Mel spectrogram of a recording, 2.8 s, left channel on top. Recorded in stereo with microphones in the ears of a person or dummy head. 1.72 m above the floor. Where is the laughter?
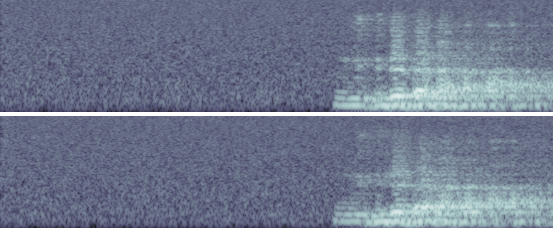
45° left (ahead or behind), 5.5 m; by 2.7 s 55° left (ahead or behind), 5 m.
